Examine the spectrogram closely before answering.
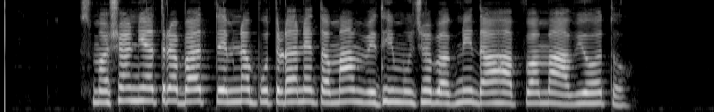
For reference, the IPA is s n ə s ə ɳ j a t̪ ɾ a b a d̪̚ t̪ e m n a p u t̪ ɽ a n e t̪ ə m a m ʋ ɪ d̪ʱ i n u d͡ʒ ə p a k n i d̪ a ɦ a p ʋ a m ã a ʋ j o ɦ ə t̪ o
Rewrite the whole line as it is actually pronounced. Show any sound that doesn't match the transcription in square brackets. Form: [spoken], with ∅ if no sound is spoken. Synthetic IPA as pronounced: s [m] ə [ʃ] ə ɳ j a t̪ ɾ a b a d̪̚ t̪ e m n a p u t̪ ɽ a n e t̪ ə m a m ʋ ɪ d̪ʱ i [m] u d͡ʒ ə [b] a [ɡ] n i d̪ a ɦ a p ʋ a m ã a ʋ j o ɦ ə t̪ o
